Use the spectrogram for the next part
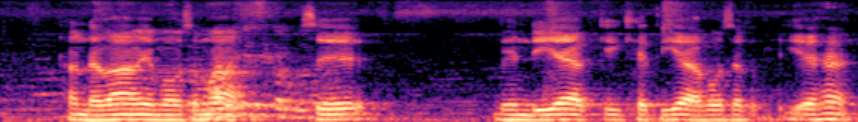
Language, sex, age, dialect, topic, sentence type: Magahi, male, 18-24, Southern, agriculture, question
